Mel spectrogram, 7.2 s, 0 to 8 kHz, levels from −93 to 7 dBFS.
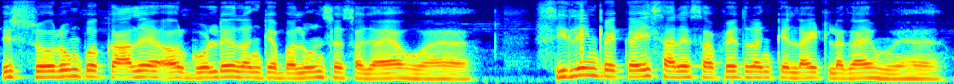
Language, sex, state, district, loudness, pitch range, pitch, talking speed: Hindi, male, Jharkhand, Palamu, -13 LUFS, 140-170 Hz, 155 Hz, 200 wpm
